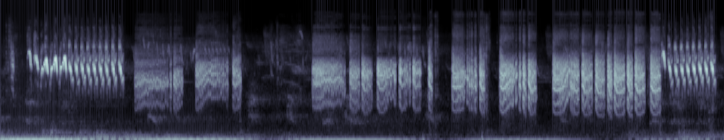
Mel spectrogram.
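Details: House wren, upset by a GoPro set near its nest, gives a long run of harsh buzzy scolding bursts, some broken into fast chattering pulses, opening and closing with quick high trills; loud and close to the camera.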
